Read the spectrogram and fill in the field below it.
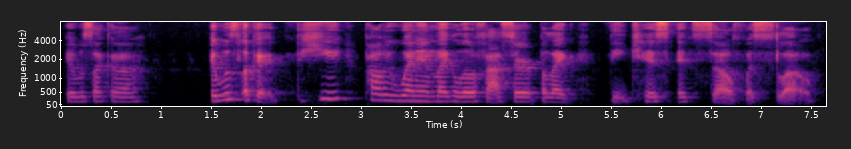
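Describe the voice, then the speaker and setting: A woman in her twenties telling a personal story to camera in a rambling, animated way, full of slang and filler words. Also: fairly low pitch, normal speed, creaky. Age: 20s. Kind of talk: casual storytime vlog.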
